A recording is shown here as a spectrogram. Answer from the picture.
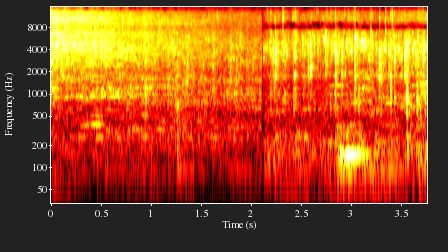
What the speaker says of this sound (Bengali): ডিম একেবারে টাস টুস করতে আছে, গায়ে যাইয়ে পড়ে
